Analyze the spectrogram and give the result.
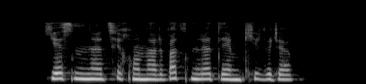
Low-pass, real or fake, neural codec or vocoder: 7.2 kHz; fake; codec, 16 kHz, 4 kbps, FreqCodec, larger model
